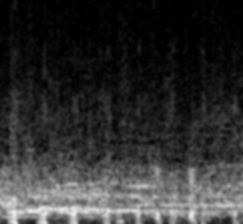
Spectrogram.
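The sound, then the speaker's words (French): An audience applauds guests at the close of a French-language show, a continuous even patter of clapping with a voice speaking over it. “Voilà, tout le monde vous applaudit. Bravo. Ils sont nombreux là.”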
